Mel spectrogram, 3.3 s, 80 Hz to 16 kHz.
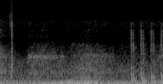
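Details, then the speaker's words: Diesel heater under-seat install in a 2017+ VW Crafter / MAN TGE, fed from main fuel tank, priming with no fuel yet in filter: sharp evenly spaced ticks about three per second; dosing pump clicking normally while priming. "You hear the pump clicking. What I'll do, I'll hold it for a few minutes, and I'll go and see if there's any fuel in the filter."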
